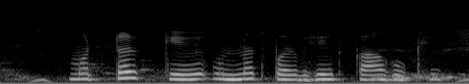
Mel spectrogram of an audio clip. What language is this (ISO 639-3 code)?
bho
